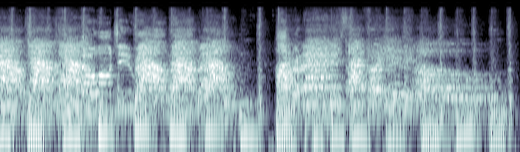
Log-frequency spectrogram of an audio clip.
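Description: Live folk song: a choir singing along with a strummed acoustic guitar, over an upright bass playing about two notes a second.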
